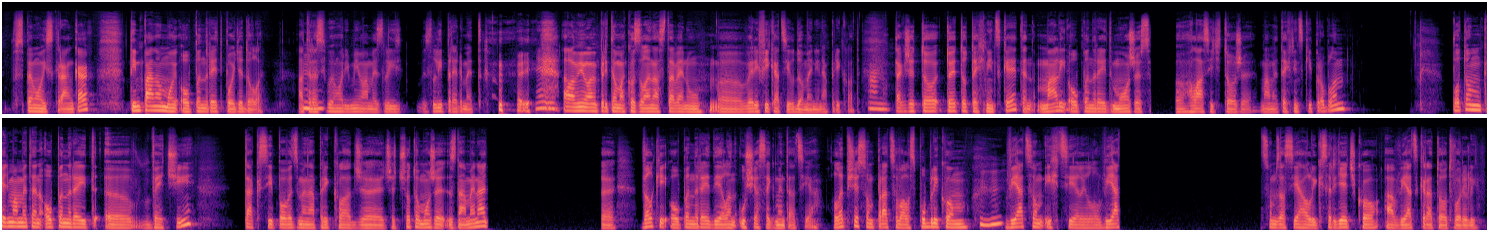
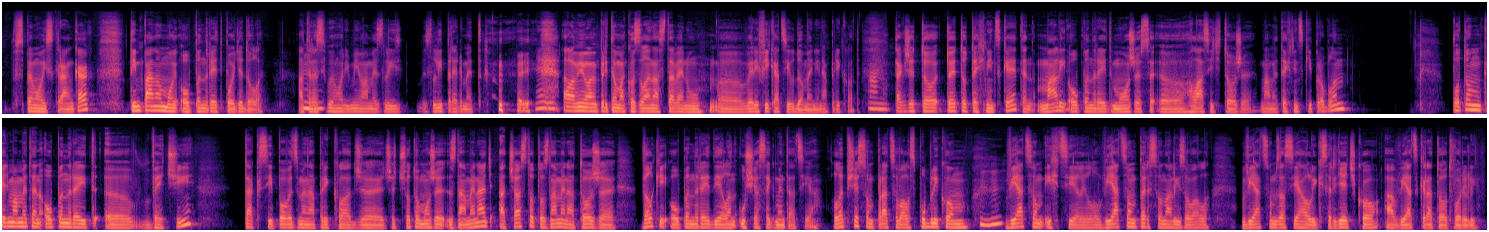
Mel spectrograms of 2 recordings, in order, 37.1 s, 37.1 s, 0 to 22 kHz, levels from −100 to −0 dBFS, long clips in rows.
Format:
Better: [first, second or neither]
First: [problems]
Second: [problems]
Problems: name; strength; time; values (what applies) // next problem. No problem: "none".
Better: second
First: audio cutting out; at 14 s, at 25 s for 1.5 s and at 33 s for 2 s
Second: none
